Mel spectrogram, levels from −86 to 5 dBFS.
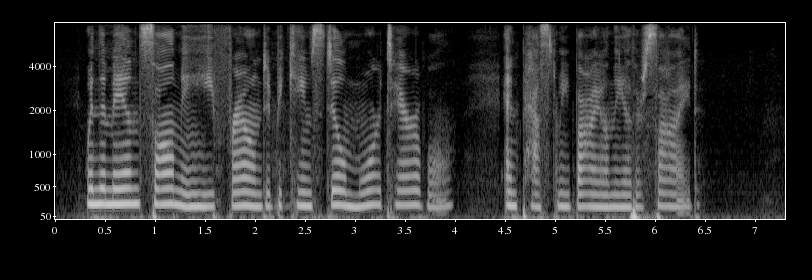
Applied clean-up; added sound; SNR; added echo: none; none; none; none.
